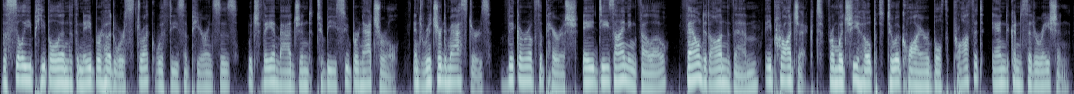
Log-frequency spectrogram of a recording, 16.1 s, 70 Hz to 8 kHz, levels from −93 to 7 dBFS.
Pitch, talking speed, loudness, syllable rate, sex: 120 Hz, 155 wpm, -20 LUFS, 5.0 syllables/s, male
